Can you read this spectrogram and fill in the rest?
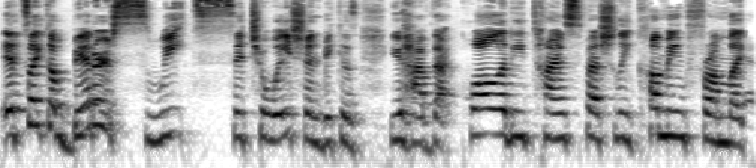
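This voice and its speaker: A woman's voice: fairly high pitch, brisk. A woman co-host chatting casually and agreeably in loose, conversational phrases. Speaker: show co-host. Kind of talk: casual chat.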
